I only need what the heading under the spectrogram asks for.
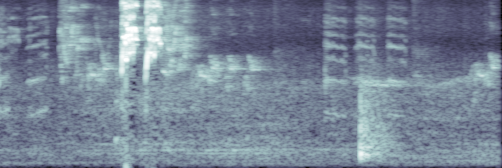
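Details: Rainbow lorikeet, kept bird described as in full voice, giving two loud harsh high screeches close together, then a lower rasping note and a short rising whistle, with faint chirps behind.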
